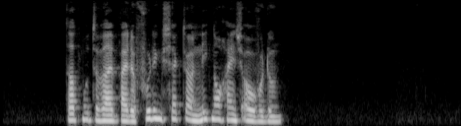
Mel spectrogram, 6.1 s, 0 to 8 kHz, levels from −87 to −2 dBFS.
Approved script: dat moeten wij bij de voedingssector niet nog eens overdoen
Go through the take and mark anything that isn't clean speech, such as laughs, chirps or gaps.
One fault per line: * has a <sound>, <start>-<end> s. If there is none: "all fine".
all fine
